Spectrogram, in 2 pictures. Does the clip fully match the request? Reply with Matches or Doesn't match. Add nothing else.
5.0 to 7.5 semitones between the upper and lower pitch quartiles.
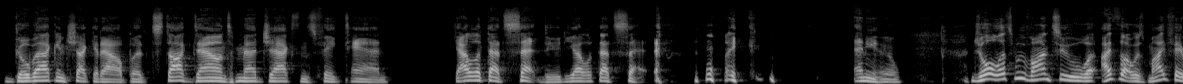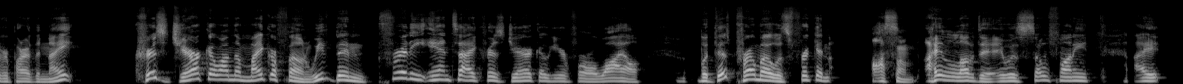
Matches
